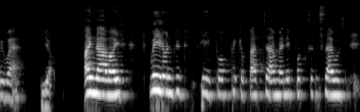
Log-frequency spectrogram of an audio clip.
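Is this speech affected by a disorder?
Yes: cerebral palsy; some speech delay.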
